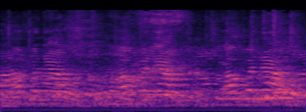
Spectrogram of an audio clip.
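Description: Speech only: several voices talking and murmuring over one another, with no words clearly picked out.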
